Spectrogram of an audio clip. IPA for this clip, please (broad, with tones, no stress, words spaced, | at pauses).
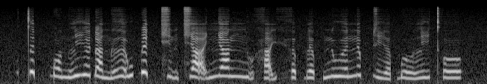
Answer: t̪ə˦˥t̚ ɓɔ̤˨˩nli˧ə̯ɗa˧˩n ɣə̰˧˥w ɓɛ˦˥t̚t͡ɕə̰˧˨nt͡ɕa̰ː˧˨ ɲa˧ŋ ɲṵ˧˨ha̰˧˨j hə˨˩p̚lə˨˩p̚ nu˧ə̯nə˦˥p̚ zi˧˩ə̯ɓo̤˨˩li˨˦ t̪ʰo˧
